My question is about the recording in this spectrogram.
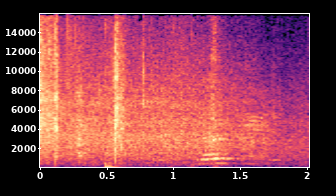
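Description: Beef stew meat sizzling as it browns in a pan, a steady hiss, with a single knife knock on a wooden cutting board about half a second in as an onion is cut.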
